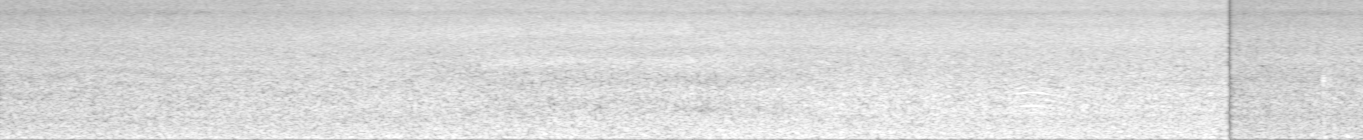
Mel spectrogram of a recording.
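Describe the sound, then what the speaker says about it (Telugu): A waterfall in the Uttarakhand hills drops from a great height, its fast-flowing water making a steady, dense, unbroken roar that barely dips for an instant near the end. "ఈ పైన కొండల నుంచి చూడండి వాటర్ ఎలా పారుతున్నాయో."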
